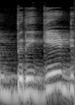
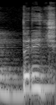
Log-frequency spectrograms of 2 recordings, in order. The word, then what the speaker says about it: bridge: हमारे पास है डी, तो डी का उच्चारण नहीं होगा, इसी वजह से ये ब्रिगेड नहीं, ये ब्रिज कहलाता है।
